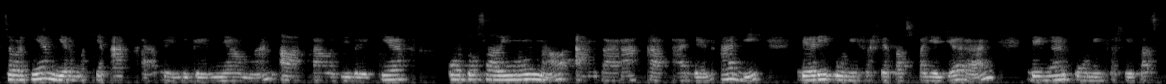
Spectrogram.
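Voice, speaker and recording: A woman's voice: medium pitch, moderate pace. A young woman hosting an event as MC, heard over an online call. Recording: thin, phone-like online call sound.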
